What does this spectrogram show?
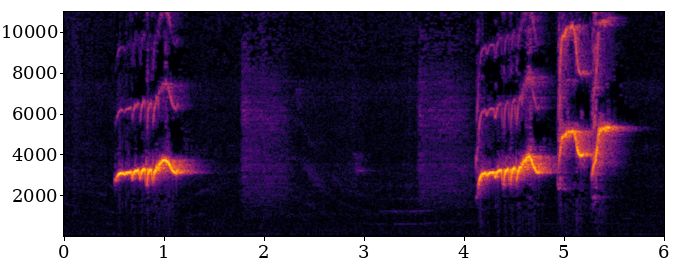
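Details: Kacer, the oriental magpie-robin, kept as a singing bird: a pure whistled note, a long silence, then a wavering whistle followed by quick rising and falling notes.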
